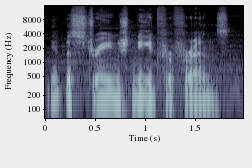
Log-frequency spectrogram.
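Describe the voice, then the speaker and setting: Male let's player, deep voice, relaxed and wry, mixing narration with offhand reactions. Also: unhurried, faint music behind. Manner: laid-back, wry asides. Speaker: video game let's player. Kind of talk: casual commentary and read-aloud narration.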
